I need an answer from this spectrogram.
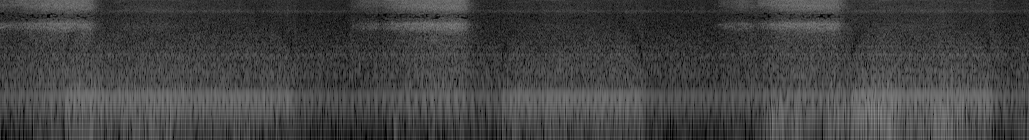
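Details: Pet cat Flo asleep and snoring, with three breathy, hissing breaths spaced about four seconds apart, each roughly a second long, over a soft low rumble and a steady hum.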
